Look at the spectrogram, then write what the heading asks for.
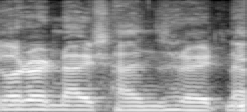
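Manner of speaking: put-on Indian accent; a light stab at an Indian accent. Co-host mimicking a call-centre worker, Indian accent. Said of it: "That's an Indian accent".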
